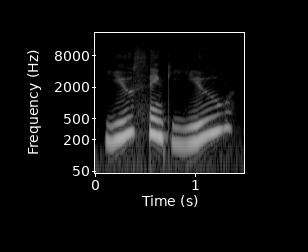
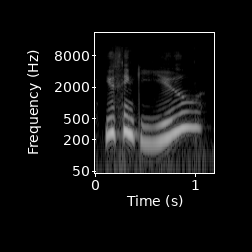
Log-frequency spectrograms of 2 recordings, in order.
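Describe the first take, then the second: The two takes are said the same way.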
